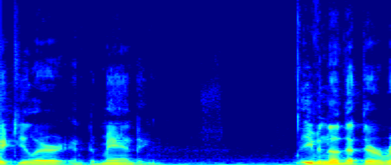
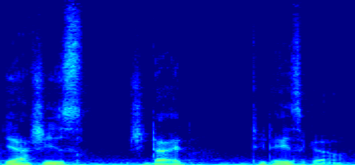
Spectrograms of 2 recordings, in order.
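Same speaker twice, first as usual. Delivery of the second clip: subdued retelling; 5 semitones lower, 14 dB quieter than usual. Retold or imitated. Retelling a father's news of death.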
